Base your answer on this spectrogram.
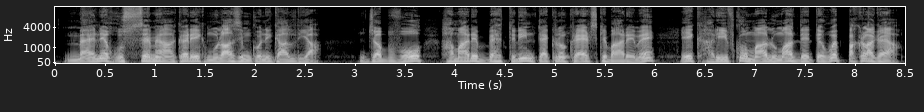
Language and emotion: Urdu, angry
